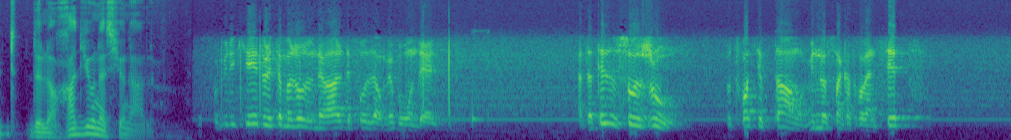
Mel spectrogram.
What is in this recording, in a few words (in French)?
Burundi communique militaire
